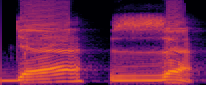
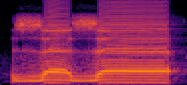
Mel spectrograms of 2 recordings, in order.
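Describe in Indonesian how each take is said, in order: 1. Suku kata pertama berbunyi j, suku kata kedua berbunyi z. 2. Kedua suku kata dimulai dengan bunyi z. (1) "Namun jaza" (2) "atau zaza"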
